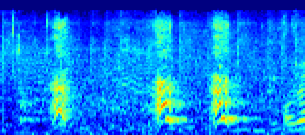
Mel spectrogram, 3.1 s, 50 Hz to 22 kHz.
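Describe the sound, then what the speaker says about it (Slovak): A dog barks in the medieval video game Kingdom Come: Deliverance 2, four short clear barks spaced irregularly over a low game background, with no talking. "Môžem vedieť, čo hovorí ten pes?"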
